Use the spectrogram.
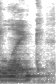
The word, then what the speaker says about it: LinQ: I'm gonna guess that might be pronounced Link.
